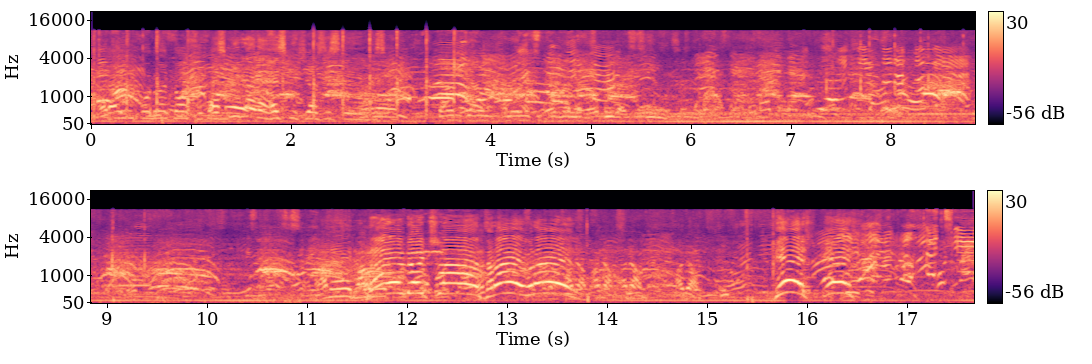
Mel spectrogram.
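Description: Young girls shout and call out to each other outdoors.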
